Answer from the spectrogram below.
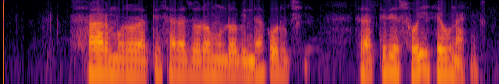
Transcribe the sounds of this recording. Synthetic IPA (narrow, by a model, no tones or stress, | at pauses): saɾmuɾoɾat̪isaɾad͡ʒɔɾomuɳɖɔbind̪ʱakoɾut͡ʃʰi̥ | ɾat̪iɾesojhewnaɦĩ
